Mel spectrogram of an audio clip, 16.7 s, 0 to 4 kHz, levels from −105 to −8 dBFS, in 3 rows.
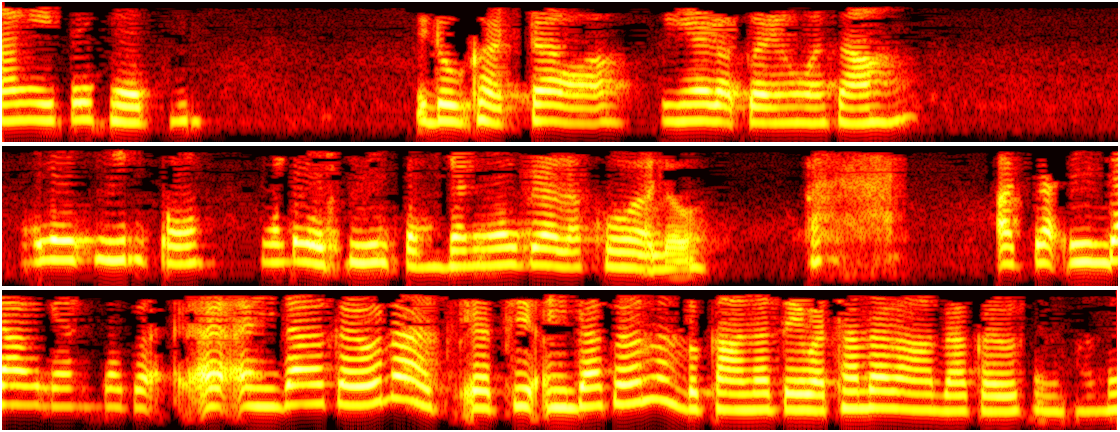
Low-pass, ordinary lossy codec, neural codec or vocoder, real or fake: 3.6 kHz; MP3, 16 kbps; codec, 16 kHz, 4 kbps, FunCodec, trained on Chinese and English, 50 frames a second; fake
